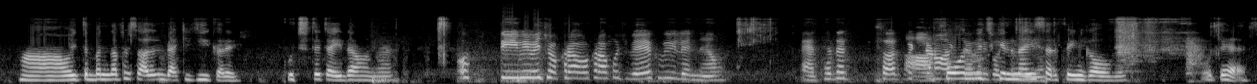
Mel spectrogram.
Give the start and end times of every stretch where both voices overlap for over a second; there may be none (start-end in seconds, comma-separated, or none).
9.1-10.4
